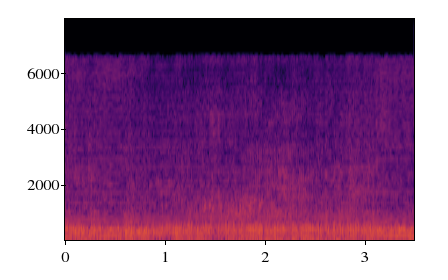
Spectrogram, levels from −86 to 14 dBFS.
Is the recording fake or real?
fake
